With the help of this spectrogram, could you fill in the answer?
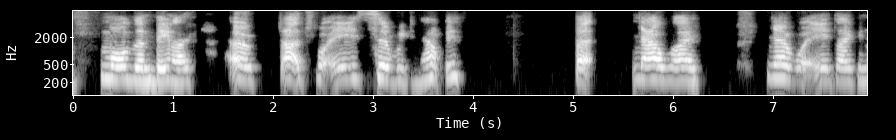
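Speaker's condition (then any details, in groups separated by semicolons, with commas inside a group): Cerebral palsy; complex form, present from birth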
